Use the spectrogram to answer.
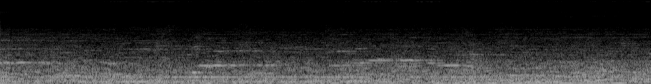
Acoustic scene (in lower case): crowded indoor space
